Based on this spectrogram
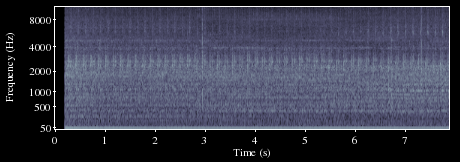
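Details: Hyundai Accent engine at idle with a sharp, regular tapping that quickens with engine speed; an internal knock whose source is not pinned down.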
